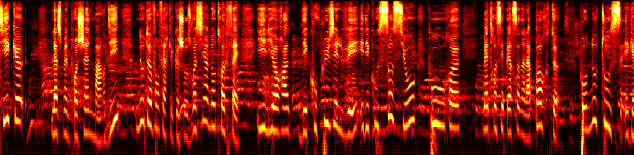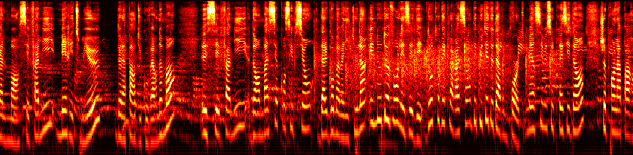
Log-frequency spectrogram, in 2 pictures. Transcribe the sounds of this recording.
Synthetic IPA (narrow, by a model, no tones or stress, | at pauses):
t̪ik | lasəmɛnpχɔʃɛnmaʁd̪inud̪əvɔ̃fɛʁkʲɛlkəʃozvwasiɛ̃not̪χəfɛilijɔʁad̪ekʰuplyzelveed̪ekusɔsjopuʁ | mɛt̪χəsepɛʁsɔnalapɔʁt̪puʁnut̪useɡalmɑ̃sefamijmeʁit̪mjød̪əlapaʁd̪yɡuvɛʁnəmɑ̃ | sefamijd̪ɑ̃masiʁkɔ̃skχipsjɔ̃d̪alɡomamanit̪ulɛ̃ʔenud̪əvɔ̃lezed̪ed̪ot̪χəd̪eklaʁasjɔ̃d̪epyt̪ed̪əd̪avɛnpɔʁt̪mɛʁsiməsjøləpχezid̪ɑ̃ | ʒ̥əpχɑ̃lapaʁ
